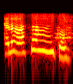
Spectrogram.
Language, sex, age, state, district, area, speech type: Kashmiri, female, 30-45, Jammu and Kashmir, Bandipora, rural, conversation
